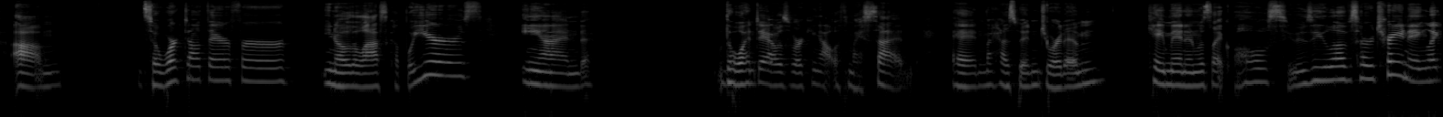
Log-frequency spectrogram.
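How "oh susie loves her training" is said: put-on light, wisecracking, smart joking tease. Retelling a husband's remark during a workout: imitating Jordan's smart joking manner. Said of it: "kind of in a little, like, smart, you know, joking manner".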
